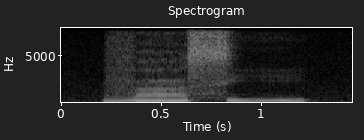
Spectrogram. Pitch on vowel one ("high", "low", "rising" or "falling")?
low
